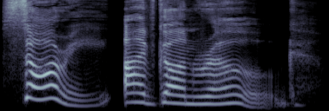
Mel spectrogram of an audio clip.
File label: Female Blood Elf Emote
